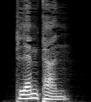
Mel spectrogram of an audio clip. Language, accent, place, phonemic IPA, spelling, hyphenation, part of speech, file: German, Germany, Berlin, /ˈplɛmpɐn/, plempern, plem‧pern, verb, De-plempern.ogg
- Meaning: 1. to dawdle 2. to spill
